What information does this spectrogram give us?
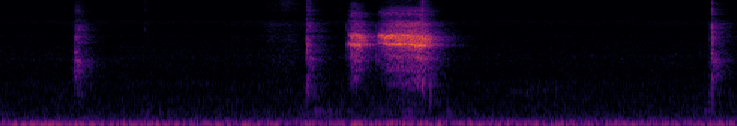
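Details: Green-cheeked conure, one of two pet conures named Mitthu and Reo, gives a harsh, high squawking chirp about a second long, with a few brief sharp clicks before and after, in a quiet room.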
